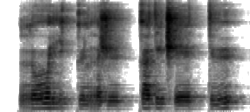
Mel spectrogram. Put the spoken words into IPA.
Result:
r oː rʲ e kː ʉ l r ɐ ʒ ɨː kː ɐ t i t͡ʃʼ eː tː ɨ

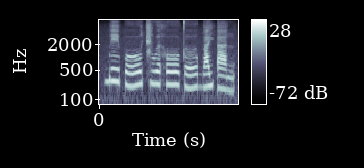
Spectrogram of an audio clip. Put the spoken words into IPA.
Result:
b e˧ p oː˩˧ t͡ɕ u˧ ə̯ h oː˧ t̪ ɤː˩˧ b a˧˥ j ʔ a˧˩ n

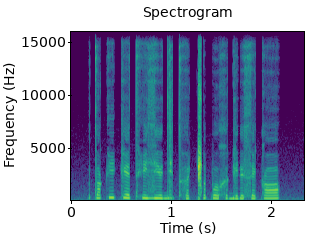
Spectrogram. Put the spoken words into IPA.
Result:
t ɒ k i k e tʰ i zʲ o dʲ o tʰ ə ǁ ə p o x ə ɡ e ɾʲ u s e k ɒ

